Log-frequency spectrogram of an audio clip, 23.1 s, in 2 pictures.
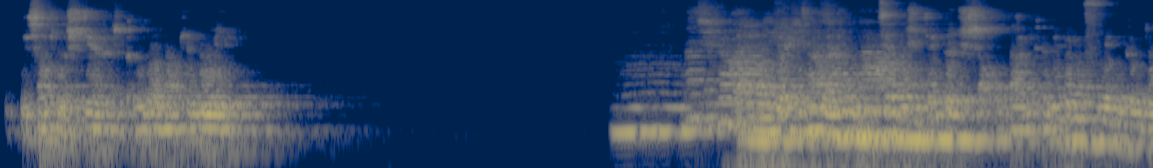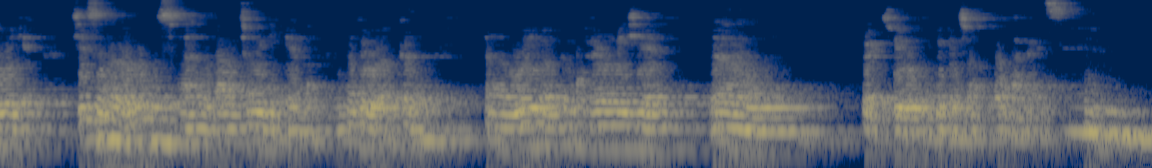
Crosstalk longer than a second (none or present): present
